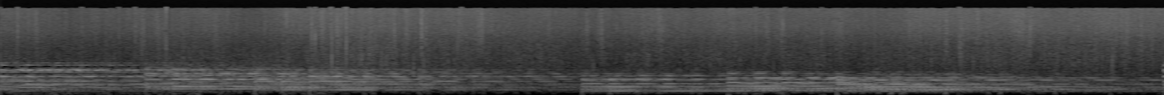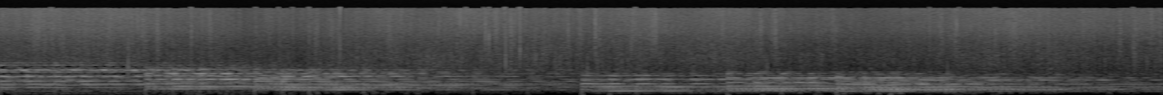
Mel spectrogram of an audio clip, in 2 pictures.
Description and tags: dnb liquid progression (consolidated)
Same as the other one with vinyl cracks and pops, as well as hiss
ambient, jungle, vinyl, liquid, drum-and-bass, atmospheric, pad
